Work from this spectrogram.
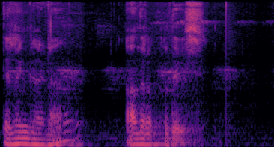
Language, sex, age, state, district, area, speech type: Kannada, male, 60+, Karnataka, Chitradurga, rural, spontaneous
